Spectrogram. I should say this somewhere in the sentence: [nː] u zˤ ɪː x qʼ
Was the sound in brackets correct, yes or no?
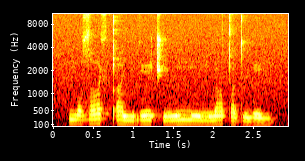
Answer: no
